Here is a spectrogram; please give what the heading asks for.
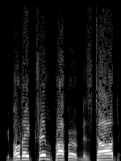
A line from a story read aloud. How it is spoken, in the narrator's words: exclaimed a voice from shore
